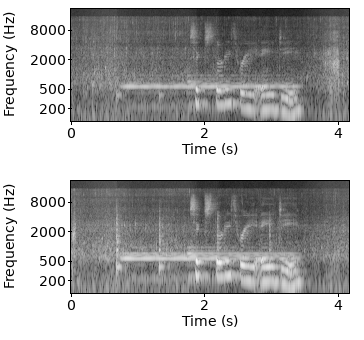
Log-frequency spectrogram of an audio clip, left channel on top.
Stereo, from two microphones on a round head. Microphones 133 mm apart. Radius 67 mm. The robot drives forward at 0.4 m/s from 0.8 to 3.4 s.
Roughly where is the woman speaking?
Centre.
